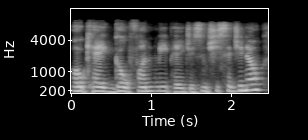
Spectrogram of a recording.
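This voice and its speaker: A woman with a lowish voice gives her astrology forecast on an online forum. She talks haltingly, with plenty of "um" and restarts. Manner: halting, with many fillers and restarts.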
